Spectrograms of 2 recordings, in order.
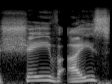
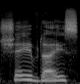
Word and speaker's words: shave ice: From volcanic trails to shave ice, not shaved ice, to shave ice and whales, it promises memories that will last a lifetime.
